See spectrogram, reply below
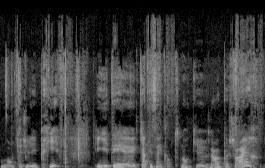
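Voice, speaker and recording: A woman's voice: lowish voice, takes it slowly, a little mellow, a little hiss or hum. A young woman with a Québécois French accent, chatting casually and informally about books as a book vlogger. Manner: chatty and informal, with colloquial phrasing.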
